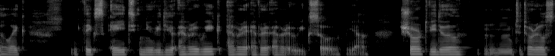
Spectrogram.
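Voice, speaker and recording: A man from Ukraine with a Ukrainian accent, hosting a casual miniature painting stream and thinking aloud in a soft, halting way as he works. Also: low-pitched, vocal fry. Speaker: miniature painting channel host. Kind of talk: casual live painting chat.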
